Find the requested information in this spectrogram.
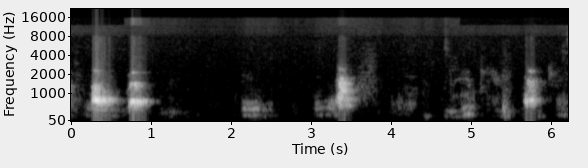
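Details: Little barks from five-week-old Cavalier King Charles Spaniel puppies in Daisy's indoor pen: two quick high yaps, a pause, then a single yap and another short yap, with soft grunts and quiet gaps between.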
